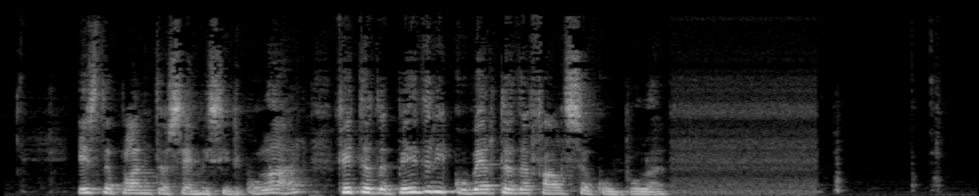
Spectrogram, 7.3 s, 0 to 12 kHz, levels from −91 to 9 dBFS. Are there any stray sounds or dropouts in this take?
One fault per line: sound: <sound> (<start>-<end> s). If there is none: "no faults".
no faults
